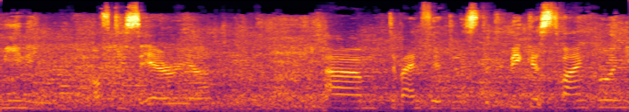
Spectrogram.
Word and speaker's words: Weinviertel: I'll let you pronounce it because I bugger it up every time. It's Weinviertel? Weinviertel.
